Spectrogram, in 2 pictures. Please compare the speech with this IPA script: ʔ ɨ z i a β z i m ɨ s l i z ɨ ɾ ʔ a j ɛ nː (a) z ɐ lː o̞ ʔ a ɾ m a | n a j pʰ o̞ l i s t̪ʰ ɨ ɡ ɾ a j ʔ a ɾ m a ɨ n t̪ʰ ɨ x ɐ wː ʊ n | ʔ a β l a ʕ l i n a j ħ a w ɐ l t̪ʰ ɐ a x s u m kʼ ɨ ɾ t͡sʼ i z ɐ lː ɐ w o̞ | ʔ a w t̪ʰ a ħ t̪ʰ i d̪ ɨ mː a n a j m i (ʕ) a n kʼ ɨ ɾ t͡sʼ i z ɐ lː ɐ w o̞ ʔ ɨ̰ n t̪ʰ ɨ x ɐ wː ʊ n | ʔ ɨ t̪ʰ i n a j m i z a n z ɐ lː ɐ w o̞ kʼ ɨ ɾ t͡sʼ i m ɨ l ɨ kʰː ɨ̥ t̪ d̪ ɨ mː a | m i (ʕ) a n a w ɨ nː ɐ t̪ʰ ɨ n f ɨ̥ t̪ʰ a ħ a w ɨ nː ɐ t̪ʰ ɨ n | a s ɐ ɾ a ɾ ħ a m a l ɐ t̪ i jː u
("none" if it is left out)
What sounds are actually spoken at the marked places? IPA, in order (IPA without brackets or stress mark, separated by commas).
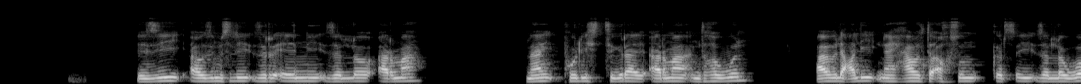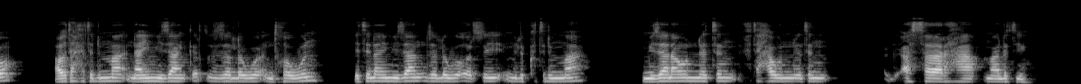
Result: i, z, z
